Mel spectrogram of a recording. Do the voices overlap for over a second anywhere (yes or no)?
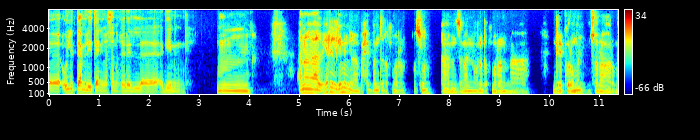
no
